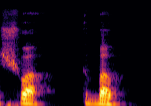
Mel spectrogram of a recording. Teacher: फादर में जो ए का तलफ़ुज़ है वो ये साउंड है, आ। अबव में जो ए का तलफ़ुज़ है वो ये साउंड है, श्वा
